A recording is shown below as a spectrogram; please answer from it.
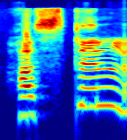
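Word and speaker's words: hustle: हसल लिखा है। पर हम बोल कैसे रहे हैं? हसल। हसल यहां पे टी साइलेंट है।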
